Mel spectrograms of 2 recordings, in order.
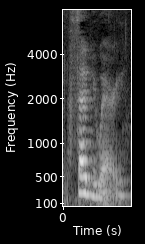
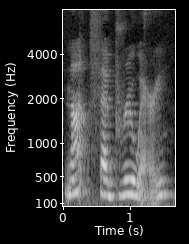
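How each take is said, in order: First: The first R sound is dropped. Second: The first R sound is pronounced. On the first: The speaker calls it right. "we don't say the first one. We pronounce it like February" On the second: The speaker calls it wrong.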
